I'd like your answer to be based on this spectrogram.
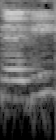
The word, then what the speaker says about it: Urvi: My name is Urvi. You spell it U-R-V-I.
